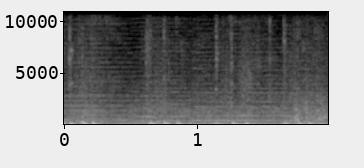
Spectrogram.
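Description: Horse hooves gallop in Mount & Blade II Bannerlord, a rapid, steady clip-clop of repeated thuds over a low game background, close and moderately loud.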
